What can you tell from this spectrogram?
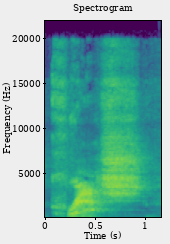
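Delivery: ordinary delivery, nothing marked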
